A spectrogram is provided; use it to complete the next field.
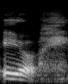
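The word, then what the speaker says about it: heir: N next देखिए यहां पे लिखा है एच ई आई आर हियर नो इसका जो प्रोनाउंसिएशन होता है वो होता है एयर एच हमारा जो होता है वो साइलेंट होता है तो मतलब इसका फर्स्ट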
